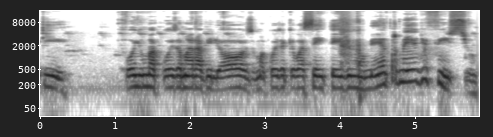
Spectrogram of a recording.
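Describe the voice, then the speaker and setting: A woman at a fairly slow pace, fairly low in pitch, with ordinary pitch variation and long, frequent pauses. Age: 60s. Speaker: host's mother, interviewee. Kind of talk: interview. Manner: direct, brief answers.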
